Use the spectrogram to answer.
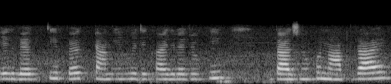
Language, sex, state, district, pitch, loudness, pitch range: Hindi, female, Chhattisgarh, Bilaspur, 250 Hz, -19 LUFS, 245-265 Hz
